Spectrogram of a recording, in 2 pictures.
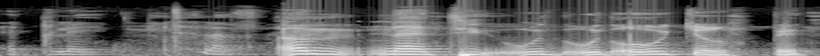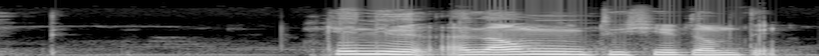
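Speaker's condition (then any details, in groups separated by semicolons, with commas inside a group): Spastic cerebral palsy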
